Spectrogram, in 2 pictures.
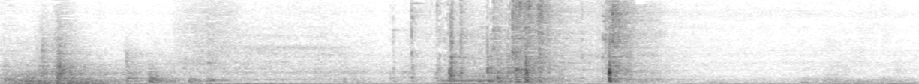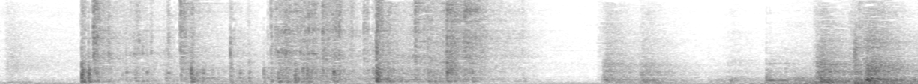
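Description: Metal cutlery rattles and clinks in a drawer.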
